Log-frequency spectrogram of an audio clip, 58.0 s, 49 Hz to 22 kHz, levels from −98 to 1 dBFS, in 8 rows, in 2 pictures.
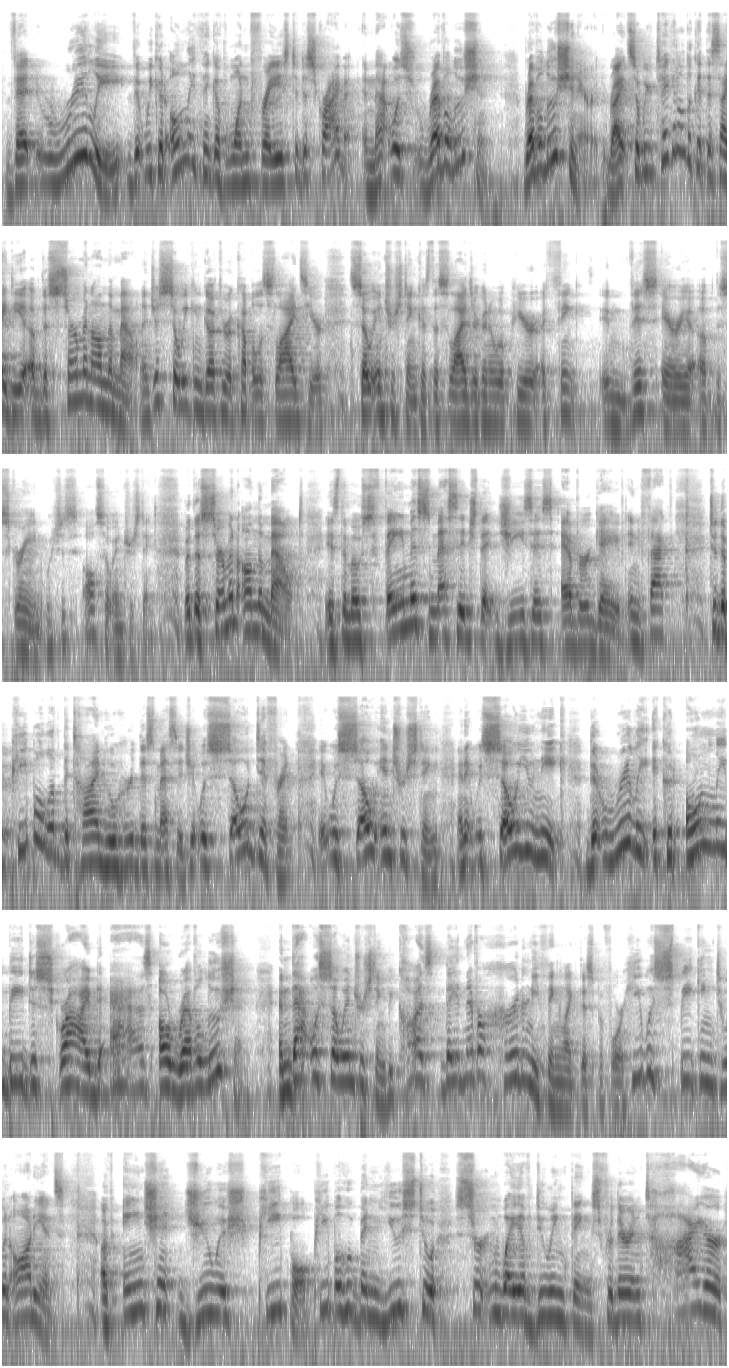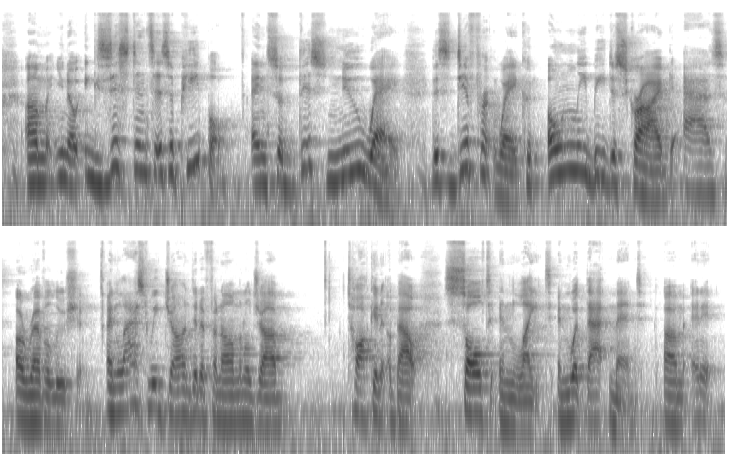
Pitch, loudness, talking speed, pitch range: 165 Hz, -34 LUFS, 205 wpm, 135-205 Hz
